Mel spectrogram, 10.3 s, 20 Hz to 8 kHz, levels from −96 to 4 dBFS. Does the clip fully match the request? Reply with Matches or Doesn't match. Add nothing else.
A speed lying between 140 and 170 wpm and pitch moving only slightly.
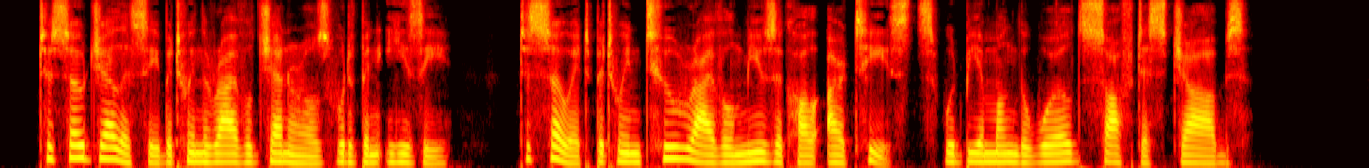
Matches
